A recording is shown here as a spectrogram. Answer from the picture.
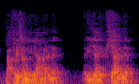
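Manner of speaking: low, soft, self-restrained aside; quiet withdrawal. Acted. Someone leaving before angry words come, quietly restrained.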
